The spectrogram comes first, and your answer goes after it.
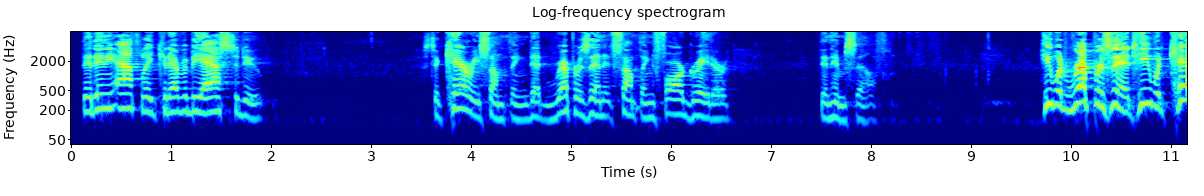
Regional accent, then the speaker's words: Missouri, United States; I come from very humble beginnings. And growing up in Missouri, we didn't have a lot.

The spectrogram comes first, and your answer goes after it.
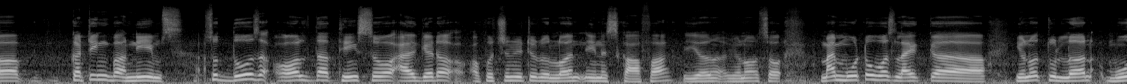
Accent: Nepal; moved away as an adult; also born or lived in India; now in Dubai, United Arab Emirates; I'm from Nepal

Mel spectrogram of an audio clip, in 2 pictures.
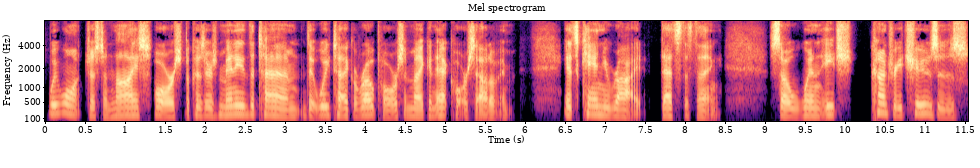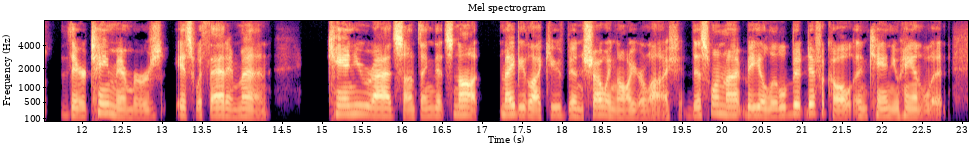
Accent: Texas City, Texas, United States; I was raised in Texas City, Texas, which is on the Gulf Coast

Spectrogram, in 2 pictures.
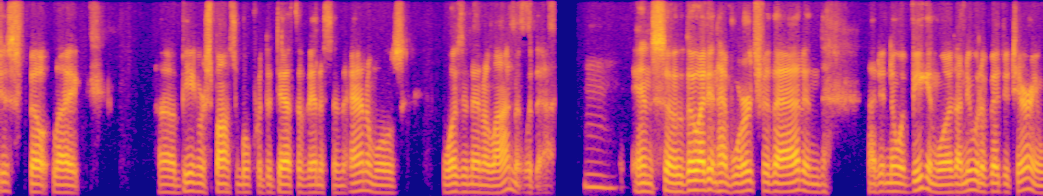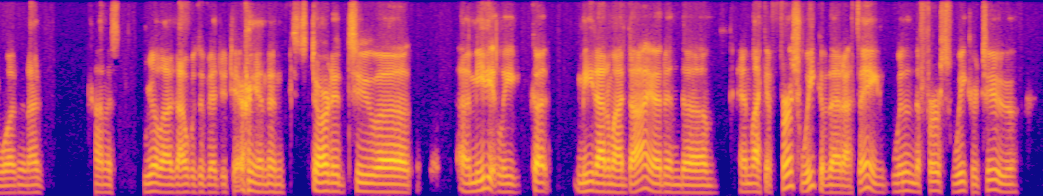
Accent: South Georgia, United States; moved away as an adult; also born or lived in New York City; I grew up in South Georgia

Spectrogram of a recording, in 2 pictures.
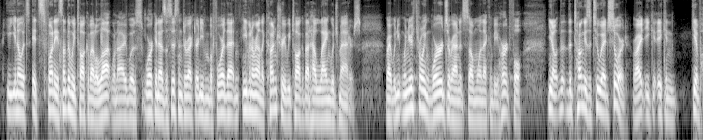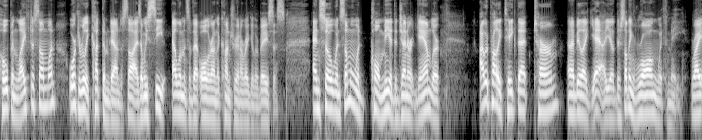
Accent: Union County, New Jersey, United States; I grew up in Union County. I'm a lifelong New Jersey resident

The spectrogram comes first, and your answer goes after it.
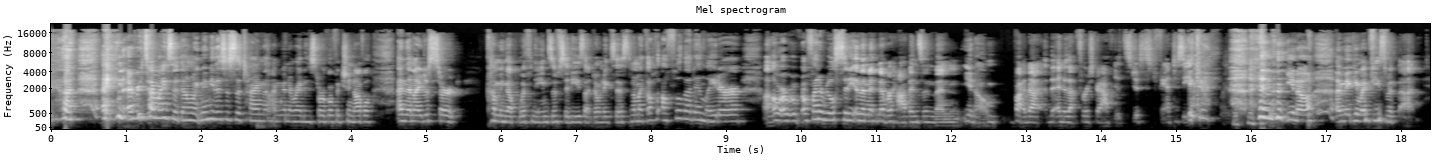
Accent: Savannah, Georgia, United States; growing up there

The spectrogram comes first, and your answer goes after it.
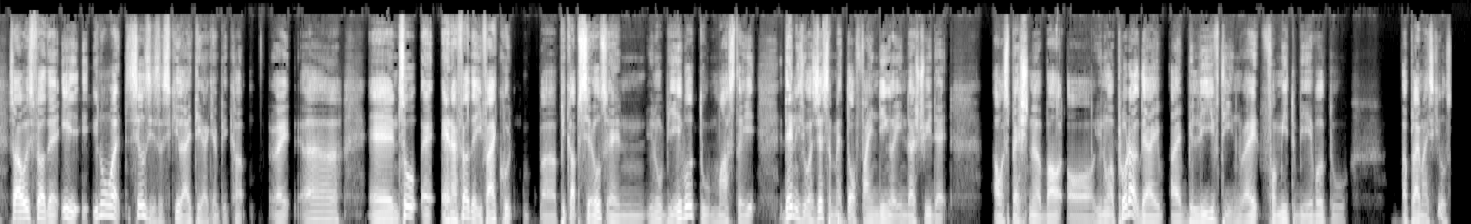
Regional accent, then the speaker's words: Singapore; growing up as a Singaporean

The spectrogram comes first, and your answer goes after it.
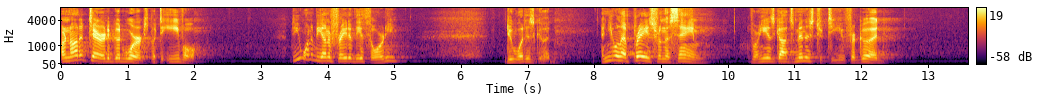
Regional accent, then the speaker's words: Coronado, California, United States; It was my hometown where I grew up

